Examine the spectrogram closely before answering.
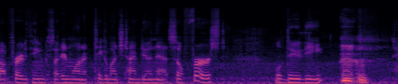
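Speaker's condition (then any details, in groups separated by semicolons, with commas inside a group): No condition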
